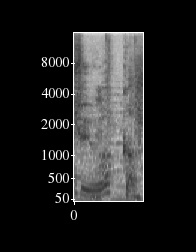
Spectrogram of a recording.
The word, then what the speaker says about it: Fuoco: They have a store in Freshwater Village called Fuoco Pizza. I'm not sure if I pronounced that correctly. – You have to say that quite carefully. – Fuoco, which is Italian for fire.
